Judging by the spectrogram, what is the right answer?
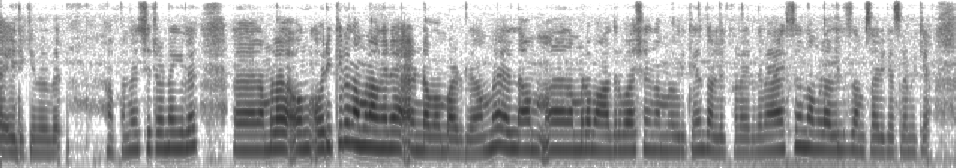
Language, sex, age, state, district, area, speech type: Malayalam, female, 18-30, Kerala, Wayanad, rural, spontaneous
